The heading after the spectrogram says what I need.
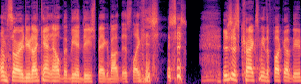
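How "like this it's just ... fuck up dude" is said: words breaking up in laughter while talking. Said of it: "this is why I'm laughing".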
